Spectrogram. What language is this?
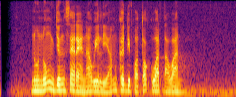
Sundanese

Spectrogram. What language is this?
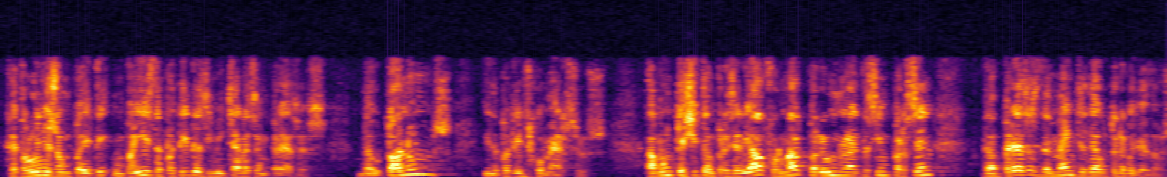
Catalan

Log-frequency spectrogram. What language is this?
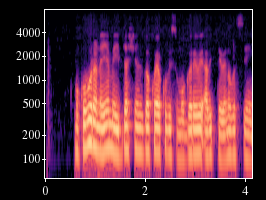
Kinyarwanda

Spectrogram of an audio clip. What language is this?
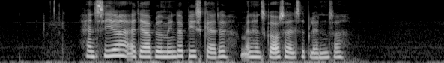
Danish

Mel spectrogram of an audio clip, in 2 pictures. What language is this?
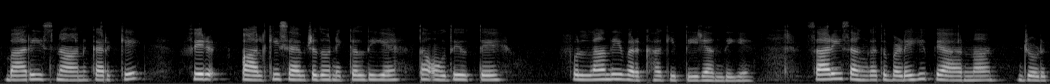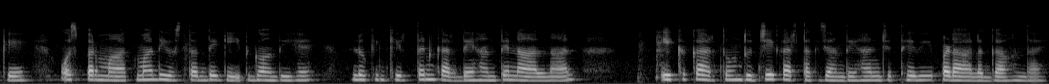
Punjabi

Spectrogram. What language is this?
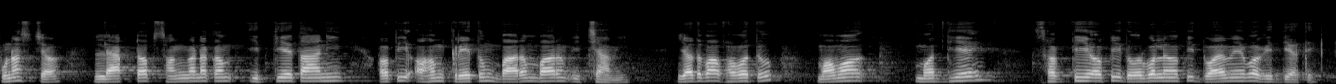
Sanskrit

